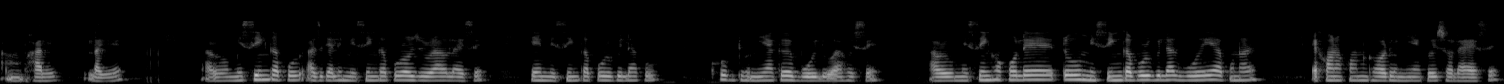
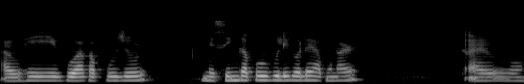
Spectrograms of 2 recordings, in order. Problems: none marked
